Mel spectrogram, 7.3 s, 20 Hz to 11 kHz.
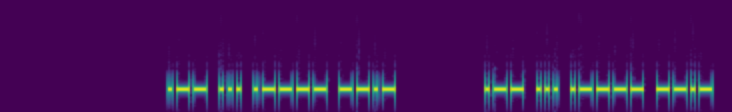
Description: Morse code, heard as a keyed tone, about 28 wpm, 700 Hz. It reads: WS1Q WS1Q
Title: USA Call Signs - 4 Characters - Repeated 3x - 28wpm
